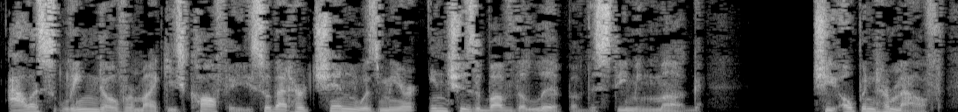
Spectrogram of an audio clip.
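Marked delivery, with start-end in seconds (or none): none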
